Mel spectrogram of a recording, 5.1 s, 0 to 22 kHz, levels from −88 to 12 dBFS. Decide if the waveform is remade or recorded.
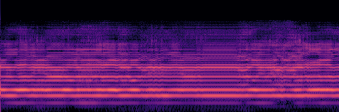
remade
